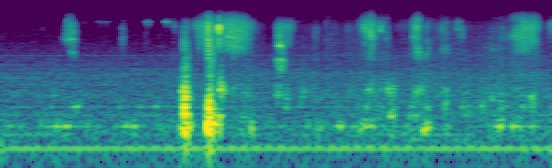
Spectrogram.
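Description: A cardboard box flap is pulled open.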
